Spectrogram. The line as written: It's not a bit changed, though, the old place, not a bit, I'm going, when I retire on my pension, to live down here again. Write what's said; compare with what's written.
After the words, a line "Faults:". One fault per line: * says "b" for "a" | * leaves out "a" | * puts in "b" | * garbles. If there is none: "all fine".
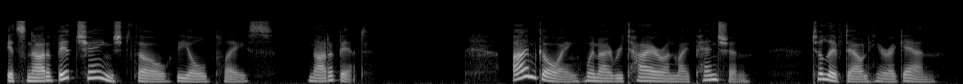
It's not a bit changed, though, the old place, not a bit, I'm going, when I retire on my pension, to live down here again.
Faults:
all fine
